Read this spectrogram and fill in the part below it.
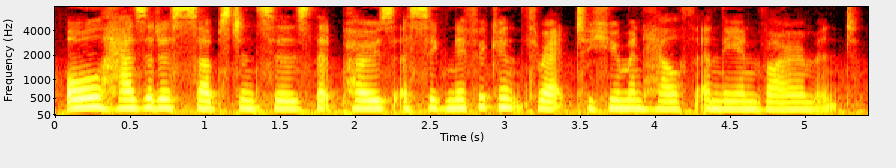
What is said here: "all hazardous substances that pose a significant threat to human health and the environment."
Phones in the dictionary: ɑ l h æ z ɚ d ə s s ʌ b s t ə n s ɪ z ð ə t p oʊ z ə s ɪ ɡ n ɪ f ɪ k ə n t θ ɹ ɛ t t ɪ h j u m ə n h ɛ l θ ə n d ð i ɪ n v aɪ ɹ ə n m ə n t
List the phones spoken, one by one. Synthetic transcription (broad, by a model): ɑ l h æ z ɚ d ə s s ʌ b s t ə n s ɪ z ð ə t p oʊ z ə s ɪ ɡ n ɪ f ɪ k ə n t θ ɹ ɛ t t ɪ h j u m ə n h ɛ l θ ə n ð i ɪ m v aɪ ɹ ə n m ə n t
